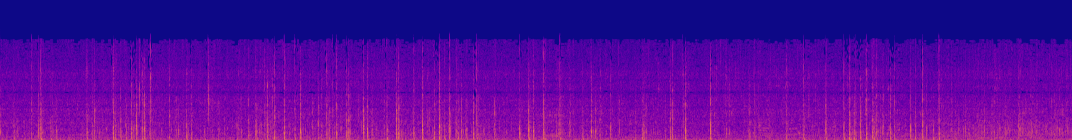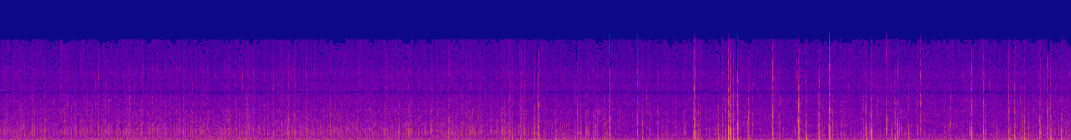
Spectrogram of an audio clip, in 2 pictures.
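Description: Steady rain falling, with many sharp, irregular drop hits close by. The drop hits come thickest in the first few seconds and again near the end, and are sparser in the middle.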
